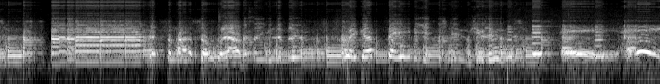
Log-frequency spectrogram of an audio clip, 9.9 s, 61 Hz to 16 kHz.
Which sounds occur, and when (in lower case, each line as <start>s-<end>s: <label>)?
0.0s-9.9s: background noise
0.0s-9.9s: music
2.2s-4.7s: male singing
5.1s-8.2s: male singing
8.4s-9.2s: man speaking
9.4s-9.9s: man speaking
